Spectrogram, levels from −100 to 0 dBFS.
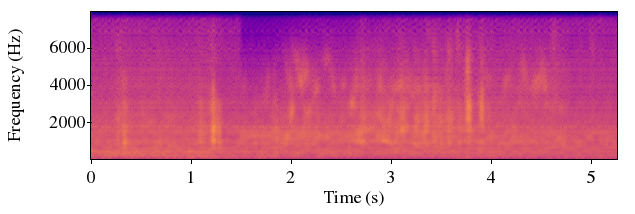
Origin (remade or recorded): remade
